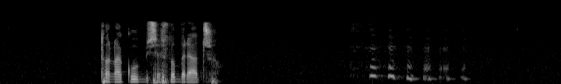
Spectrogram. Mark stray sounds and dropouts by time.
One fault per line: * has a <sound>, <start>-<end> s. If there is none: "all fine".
* has a laugh, 3.5-4.7 s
